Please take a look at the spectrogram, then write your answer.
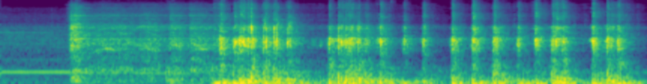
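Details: Blower engine just started after a new TSP blower cam swap on a new tune: it settles into a choppy, uneven big-cam lope with sharp exhaust pulses. Healthy for the cam; the owner hears a more toned sound.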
